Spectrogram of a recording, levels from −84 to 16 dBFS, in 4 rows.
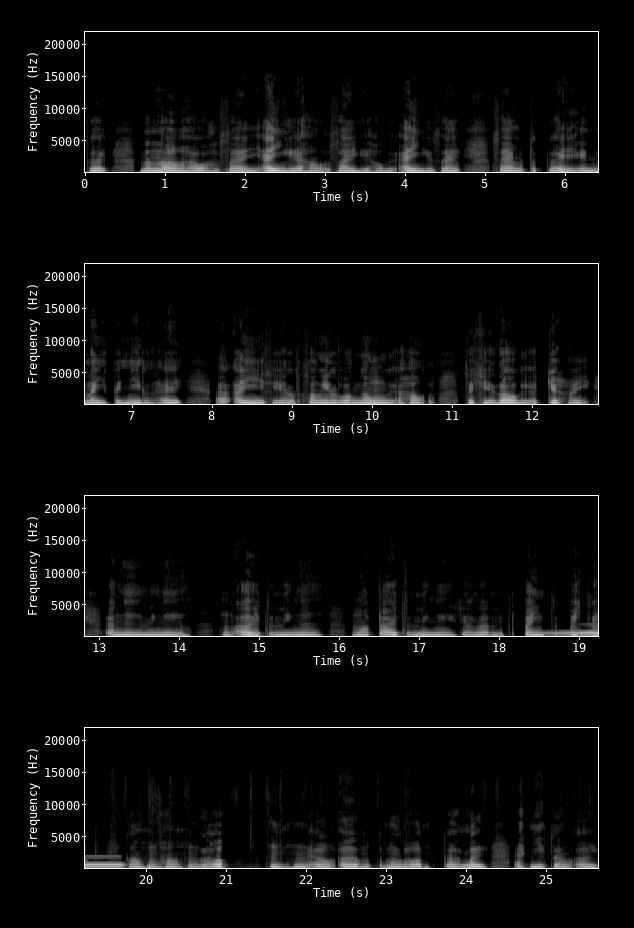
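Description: At 9.00 to 9.02 s and again at 14.77 s the speech has brief holes the length of a single 10 ms frame, consistent with lost LE Audio frames. The LC3 decoder bridged each gap by replaying the previous spectrum with scrambled signs, so instead of a clean dropout or a click there is a tiny grainy smear. Because each gap is so short, the concealment never reaches its fade-out, which sets it apart from a true silence gap.

From 18.47 to 19.79 s a loudspeaker feedback squeal appears: a single steady tone at 667 Hz swells over roughly 0.7 s until it sits around 5 dB above the speech, then stops. A microphone was picking up its own loudspeaker, and the loop gain at that one frequency exceeded unity. Unlike an added interference tone, it grows by itself rather than starting at full level. The light, breathy grain in the speech is likely the LC3 link running at 64 kbps with 10 ms frames.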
